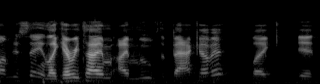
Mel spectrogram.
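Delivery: normal talking voice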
